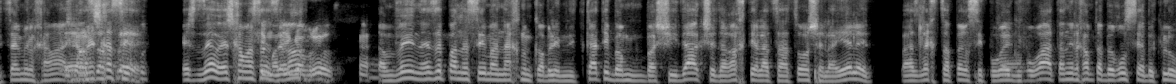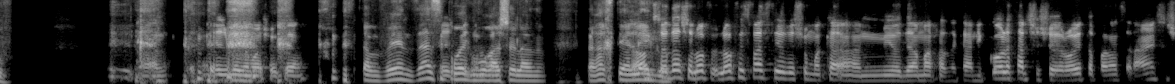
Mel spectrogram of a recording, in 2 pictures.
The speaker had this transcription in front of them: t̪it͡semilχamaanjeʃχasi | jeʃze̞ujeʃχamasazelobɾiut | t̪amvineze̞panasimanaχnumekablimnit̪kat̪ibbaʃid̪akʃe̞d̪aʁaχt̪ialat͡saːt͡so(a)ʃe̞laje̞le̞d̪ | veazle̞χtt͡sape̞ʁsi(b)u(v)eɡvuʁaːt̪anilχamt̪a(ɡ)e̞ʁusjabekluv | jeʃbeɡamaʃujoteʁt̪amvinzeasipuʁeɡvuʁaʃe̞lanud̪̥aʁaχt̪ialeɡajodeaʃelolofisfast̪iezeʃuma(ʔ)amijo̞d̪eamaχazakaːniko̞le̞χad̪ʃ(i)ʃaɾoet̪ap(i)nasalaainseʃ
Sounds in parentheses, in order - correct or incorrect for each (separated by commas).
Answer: correct, incorrect, incorrect, incorrect, incorrect, incorrect, incorrect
